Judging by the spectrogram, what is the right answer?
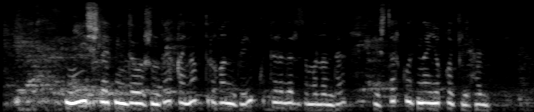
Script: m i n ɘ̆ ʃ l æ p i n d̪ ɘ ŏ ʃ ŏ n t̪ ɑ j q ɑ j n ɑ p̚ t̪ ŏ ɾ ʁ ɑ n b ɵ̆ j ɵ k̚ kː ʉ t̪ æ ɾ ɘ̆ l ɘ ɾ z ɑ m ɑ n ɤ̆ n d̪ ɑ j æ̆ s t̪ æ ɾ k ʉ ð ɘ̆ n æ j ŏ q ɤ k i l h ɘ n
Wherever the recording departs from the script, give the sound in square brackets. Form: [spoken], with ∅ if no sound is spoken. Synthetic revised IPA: m i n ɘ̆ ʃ l æ p i n d̪ ɘ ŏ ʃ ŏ n [d̪] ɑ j q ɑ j n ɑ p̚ t̪ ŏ ɾ ʁ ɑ n b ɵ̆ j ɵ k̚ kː ʉ t̪ æ ɾ ɘ̆ l ɘ ɾ z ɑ m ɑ n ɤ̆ n d̪ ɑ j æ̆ [ʃ] t̪ æ ɾ k ʉ ð ɘ̆ n æ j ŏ q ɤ k i l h ɘ n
